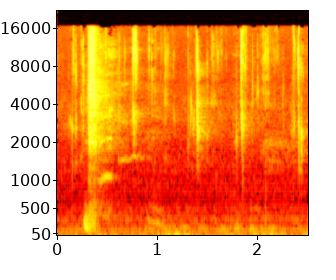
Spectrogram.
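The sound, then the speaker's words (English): Close, wet chewing of gum: moist smacking clicks repeating irregularly right by the microphone, with no talking over them. “You need me chewing this gum?”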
